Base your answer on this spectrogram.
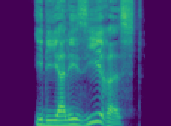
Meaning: second-person singular subjunctive I of idealisieren
- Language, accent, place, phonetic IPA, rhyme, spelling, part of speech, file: German, Germany, Berlin, [idealiˈziːʁəst], -iːʁəst, idealisierest, verb, De-idealisierest.ogg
